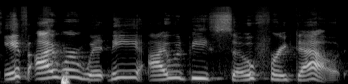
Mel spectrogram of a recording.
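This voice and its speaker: A woman's voice: high-pitched, lively intonation, takes it slowly, a bit bright. A woman co-hosting a podcast in casual chat, blunt and irreverent, laughing often. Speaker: podcast co-host.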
